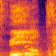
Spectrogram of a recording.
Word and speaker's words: Thebes: It's Thebes. That's how you say it.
